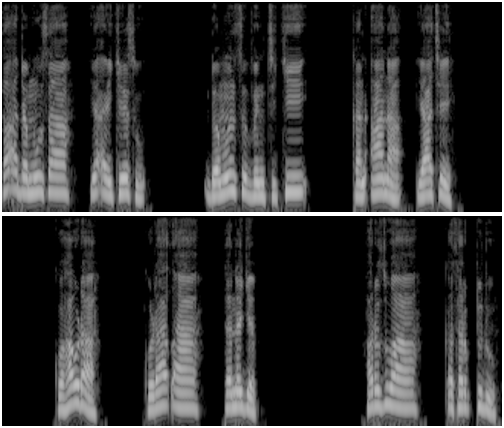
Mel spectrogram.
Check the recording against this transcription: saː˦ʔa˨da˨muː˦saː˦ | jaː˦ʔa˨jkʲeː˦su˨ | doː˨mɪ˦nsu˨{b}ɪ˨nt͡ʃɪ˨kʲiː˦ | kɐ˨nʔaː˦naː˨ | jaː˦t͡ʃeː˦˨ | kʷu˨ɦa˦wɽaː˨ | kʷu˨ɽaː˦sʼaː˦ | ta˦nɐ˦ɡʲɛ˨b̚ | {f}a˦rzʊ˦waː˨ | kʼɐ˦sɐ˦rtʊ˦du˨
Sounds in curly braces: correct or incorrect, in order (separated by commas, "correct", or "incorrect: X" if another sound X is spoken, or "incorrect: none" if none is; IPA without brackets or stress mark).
correct, incorrect: h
